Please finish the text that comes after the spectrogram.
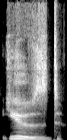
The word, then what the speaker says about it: used: that's not the sound it's the z sound so use becomes used you you you us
